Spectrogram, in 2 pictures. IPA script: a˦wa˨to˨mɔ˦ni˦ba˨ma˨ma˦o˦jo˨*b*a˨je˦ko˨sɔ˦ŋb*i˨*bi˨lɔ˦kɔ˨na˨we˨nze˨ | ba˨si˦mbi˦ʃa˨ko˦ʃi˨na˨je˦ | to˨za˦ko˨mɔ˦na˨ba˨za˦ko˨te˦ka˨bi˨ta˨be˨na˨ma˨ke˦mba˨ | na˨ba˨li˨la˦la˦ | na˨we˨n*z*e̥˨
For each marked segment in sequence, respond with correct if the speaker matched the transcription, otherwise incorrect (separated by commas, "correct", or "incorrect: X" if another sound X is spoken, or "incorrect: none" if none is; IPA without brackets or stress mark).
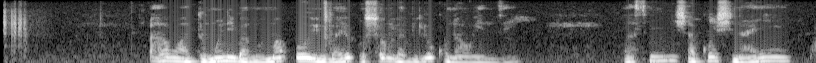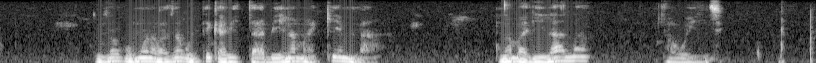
correct, incorrect: a˨, correct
